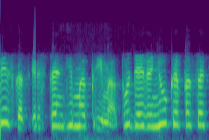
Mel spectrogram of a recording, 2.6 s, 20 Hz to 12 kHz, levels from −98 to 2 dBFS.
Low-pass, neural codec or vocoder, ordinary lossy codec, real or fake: 7.2 kHz; none; AAC, 32 kbps; real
